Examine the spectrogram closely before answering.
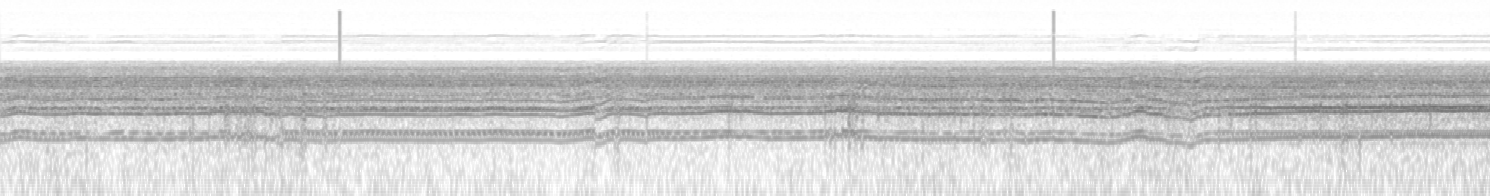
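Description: Quadcopter drone's electric motors and propellers whining steadily, heard close up from the drone's onboard camera; the pitch wavers and dips briefly twice, about four and a half seconds in and again near nine seconds.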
